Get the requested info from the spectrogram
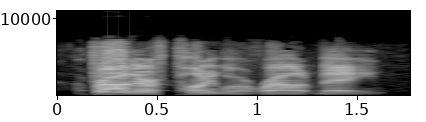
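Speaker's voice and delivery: ordinary delivery, nothing marked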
